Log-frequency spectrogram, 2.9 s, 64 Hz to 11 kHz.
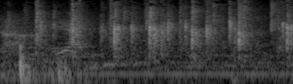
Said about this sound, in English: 10 people in here get that. 10 personas oyeron este mensaje. I counted all 10 of you clapping.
